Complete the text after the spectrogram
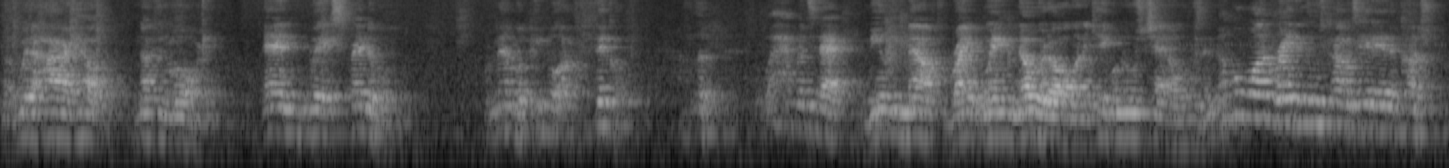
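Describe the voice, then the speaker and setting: A man's voice: mid-range voice, animated, moderate pace, darkish tone, natural voice. A man acting a wary, cynical famous athlete with a grumbling, opinionated manner in a staged play reading. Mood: bitter, wary. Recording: very echoey room, distant mic, faint noise.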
